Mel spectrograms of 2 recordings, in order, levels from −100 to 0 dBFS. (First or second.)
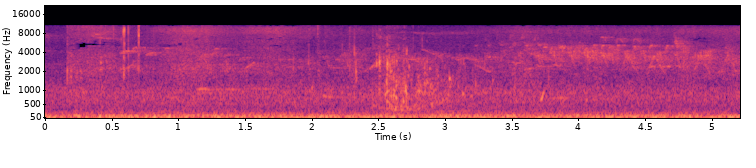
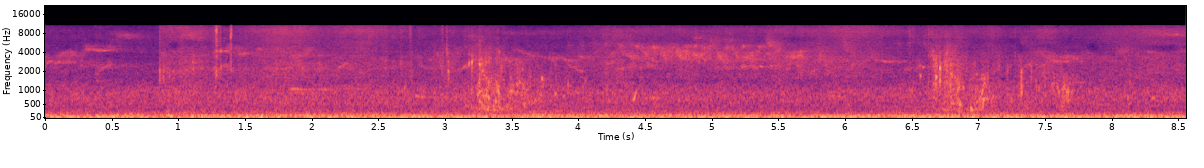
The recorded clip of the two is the first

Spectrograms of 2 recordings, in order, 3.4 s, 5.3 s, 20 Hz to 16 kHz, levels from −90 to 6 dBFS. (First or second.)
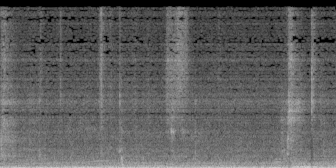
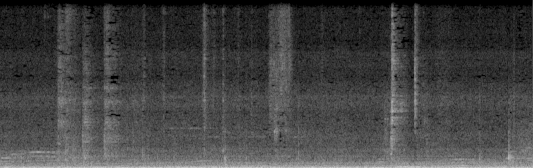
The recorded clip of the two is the second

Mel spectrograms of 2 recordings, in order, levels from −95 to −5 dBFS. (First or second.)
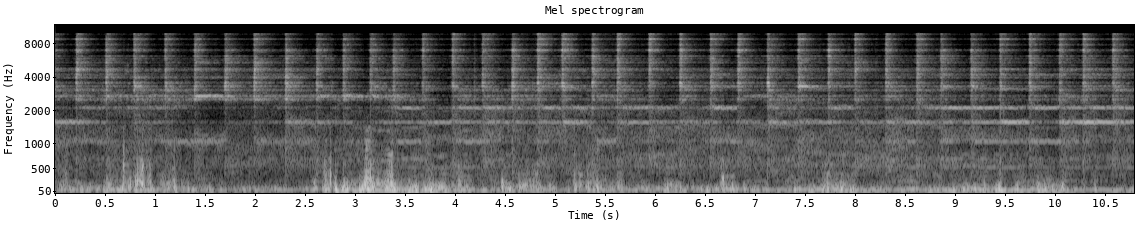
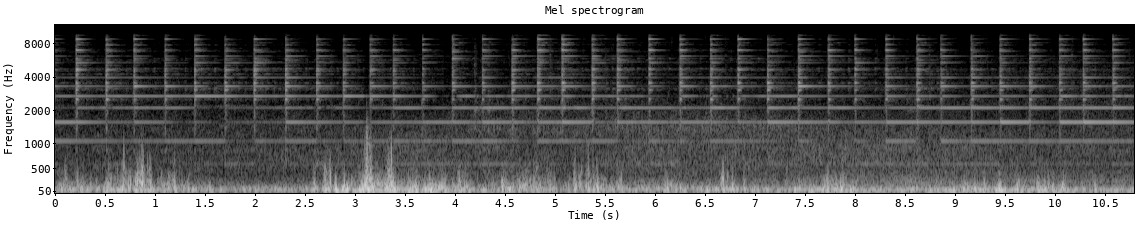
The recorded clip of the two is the second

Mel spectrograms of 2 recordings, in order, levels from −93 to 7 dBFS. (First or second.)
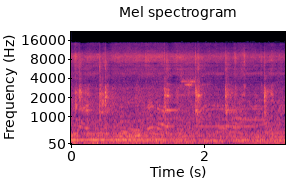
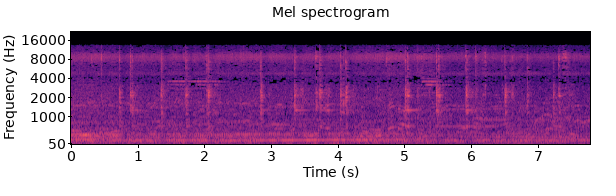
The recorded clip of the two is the second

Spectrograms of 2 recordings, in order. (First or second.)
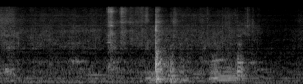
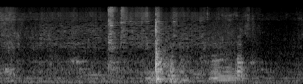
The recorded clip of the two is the second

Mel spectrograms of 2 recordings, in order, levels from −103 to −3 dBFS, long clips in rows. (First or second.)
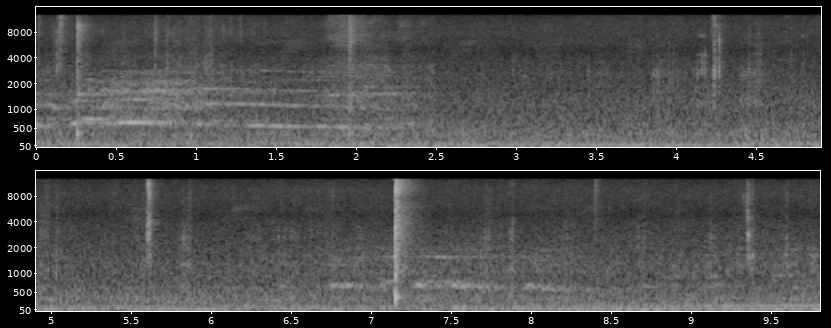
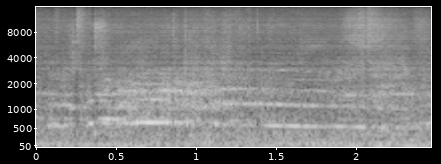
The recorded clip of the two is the first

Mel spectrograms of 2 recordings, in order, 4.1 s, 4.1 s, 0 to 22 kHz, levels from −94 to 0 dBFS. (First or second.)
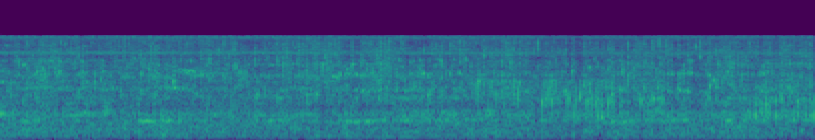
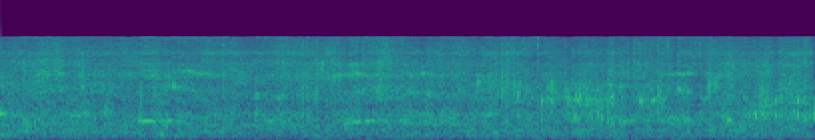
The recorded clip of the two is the first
